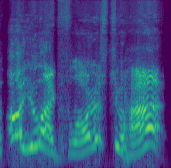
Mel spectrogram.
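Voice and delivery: high-pitched mock astonishment; mocking critics. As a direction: mimic a naysayer up high. Mimics critics of Florida.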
